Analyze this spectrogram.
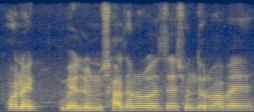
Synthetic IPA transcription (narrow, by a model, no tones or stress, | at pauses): ɔnek̚ | melunʃadʱanoɾɔet͡ɕʰeʃund̪oɾbʱabe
